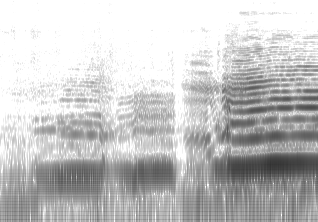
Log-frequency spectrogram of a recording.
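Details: Cows let out of the barn for the first time, a herd of roughly eighty. Close, loud lowing: a short moo, a dip, then a strong sustained bellow holding one pitch to the end.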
